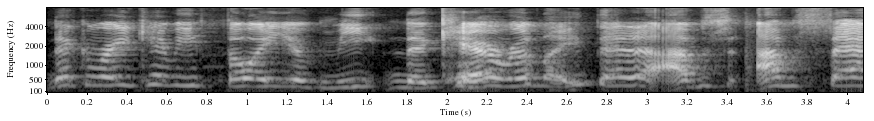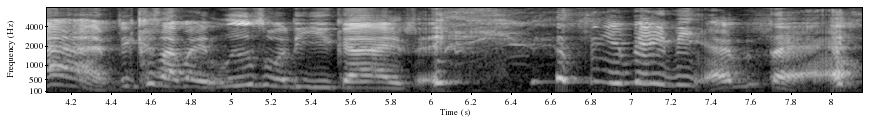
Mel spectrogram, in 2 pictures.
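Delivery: ordinary delivery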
